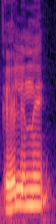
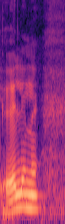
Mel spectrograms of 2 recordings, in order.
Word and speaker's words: эллины: «Есть и эллины, и иудеи». То есть это надо читать вот с ударением на первый слог. «Есть и эллины, и иудеи».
